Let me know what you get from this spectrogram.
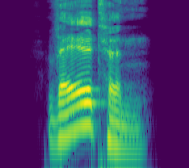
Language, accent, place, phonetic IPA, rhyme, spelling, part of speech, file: German, Germany, Berlin, [ˈvɛːltn̩], -ɛːltn̩, wählten, verb, De-wählten.ogg
- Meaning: inflection of wählen: 1. first/third-person plural preterite 2. first/third-person plural subjunctive II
